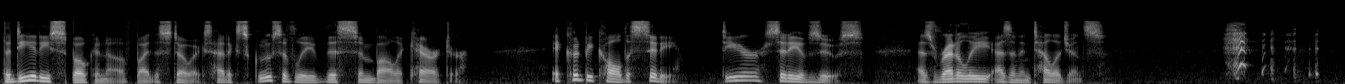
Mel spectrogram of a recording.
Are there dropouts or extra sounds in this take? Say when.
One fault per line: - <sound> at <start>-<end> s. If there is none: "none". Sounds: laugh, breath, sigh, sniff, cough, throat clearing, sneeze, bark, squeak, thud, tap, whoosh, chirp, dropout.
- laugh at 12.2-13.2 s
